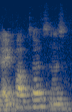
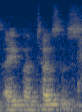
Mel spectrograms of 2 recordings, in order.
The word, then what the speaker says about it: apoptosis: faculty person will say apoptosis no it's tosis it's apotosis it's not apoptosis it's apotosis toes never heard we don't pronounce the P it's toses just like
